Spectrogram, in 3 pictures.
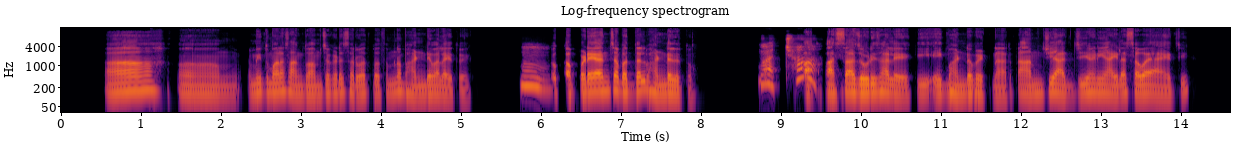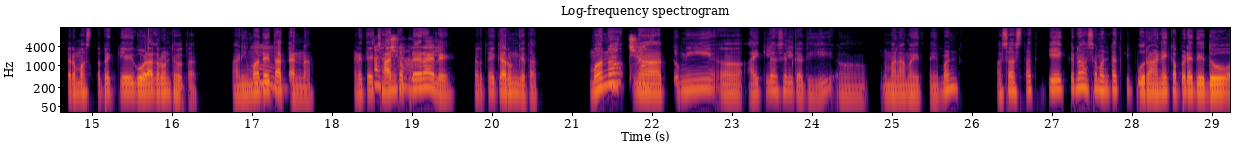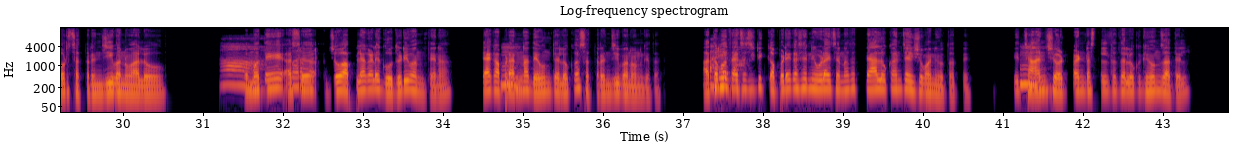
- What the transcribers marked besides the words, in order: tapping; surprised: "अच्छा!"; in Hindi: "पुराने कपडे दे दो और सतरंजी बनवालो"
- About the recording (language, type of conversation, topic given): Marathi, podcast, जुन्या कपड्यांना नवीन रूप देण्यासाठी तुम्ही काय करता?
